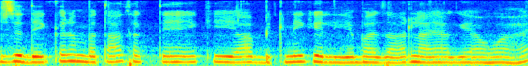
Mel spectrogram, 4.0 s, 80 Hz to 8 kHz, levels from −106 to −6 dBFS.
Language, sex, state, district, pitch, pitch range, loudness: Hindi, female, Uttar Pradesh, Jalaun, 205 Hz, 195-215 Hz, -32 LUFS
